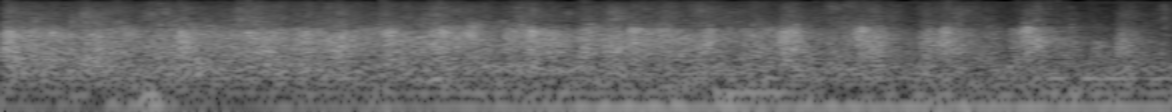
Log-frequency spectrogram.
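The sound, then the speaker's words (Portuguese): Steady applause from an audience at a talk fills the whole stretch, a dense, even patter of many hands clapping at a consistent loudness with no voices rising above it. “Palmas pro nosso querido amigo”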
